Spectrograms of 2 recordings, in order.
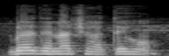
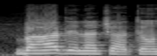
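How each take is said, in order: First: बह said short as /be/, a slip; misread word. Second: Said in the usual way. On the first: A narrator's reading. Misreading बह while reading the story aloud. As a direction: narrator stumbles reading बह for बहा.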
